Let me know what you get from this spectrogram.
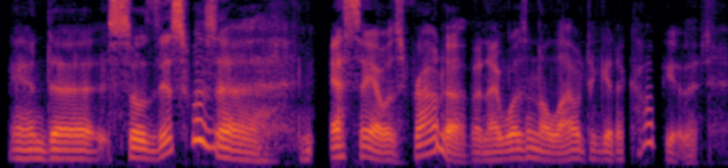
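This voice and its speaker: Rambling, aggrieved low-voiced man. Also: big pitch swings, fairly quick, dry recording. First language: French. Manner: rambling, aggrieved, clears throat often. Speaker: video lecturer. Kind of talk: unscripted monologue.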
